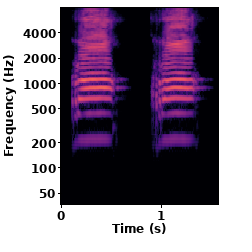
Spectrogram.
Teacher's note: Just একবার থেকে দুইবার একটু বাড়ি লাগতে পারে, র। র।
